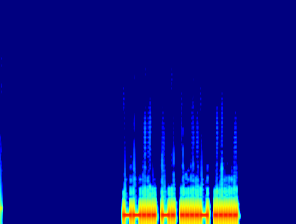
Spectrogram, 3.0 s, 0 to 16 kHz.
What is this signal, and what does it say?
Morse code, heard as a keyed tone, about 48 wpm, 700 Hz. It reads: 7N45
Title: Common Cut Numbers - 4-Digit 50wpm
